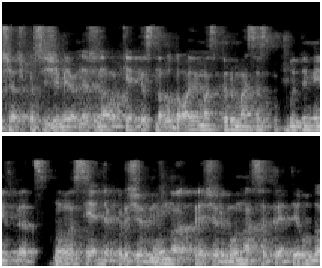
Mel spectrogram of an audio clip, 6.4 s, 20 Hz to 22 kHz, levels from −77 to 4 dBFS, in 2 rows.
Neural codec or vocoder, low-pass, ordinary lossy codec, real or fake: none; 9.9 kHz; AAC, 48 kbps; real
